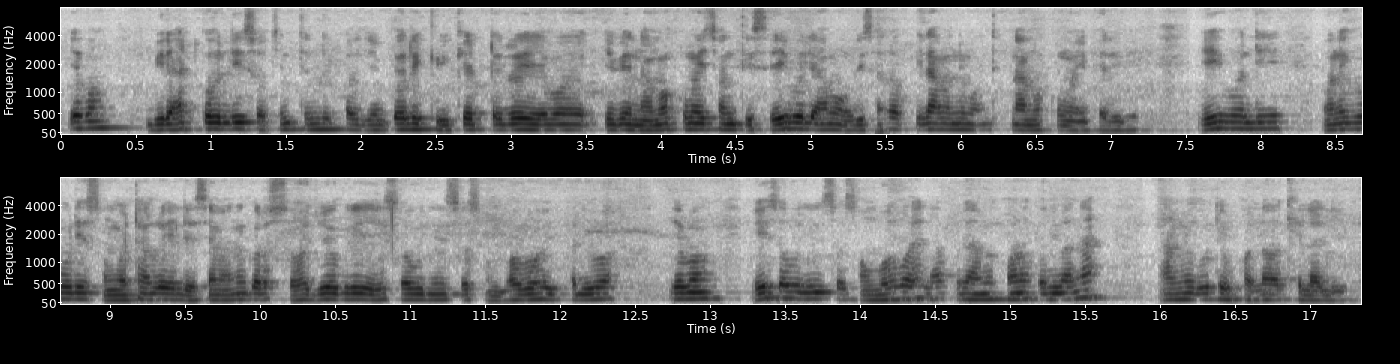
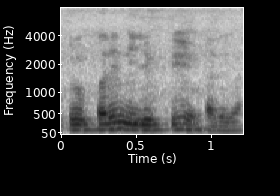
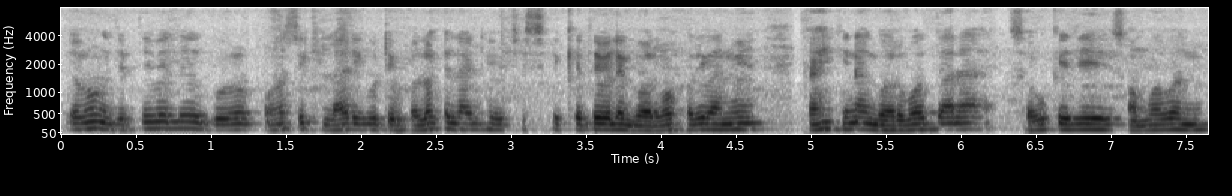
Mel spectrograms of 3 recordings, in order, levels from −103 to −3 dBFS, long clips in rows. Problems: background sounds at intervals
